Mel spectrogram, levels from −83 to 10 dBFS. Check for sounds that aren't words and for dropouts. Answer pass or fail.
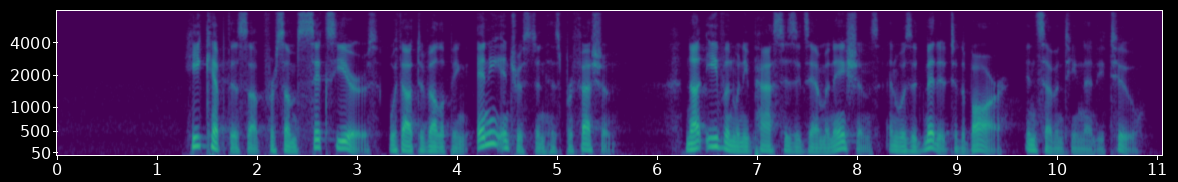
pass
